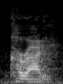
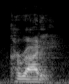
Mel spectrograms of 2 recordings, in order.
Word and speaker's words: karate: look at the word karate okay now in Japanese it's pronounced Kate right but English speakers usually if it's a three syllable word English speakers will stress the middle syllable and a lot of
